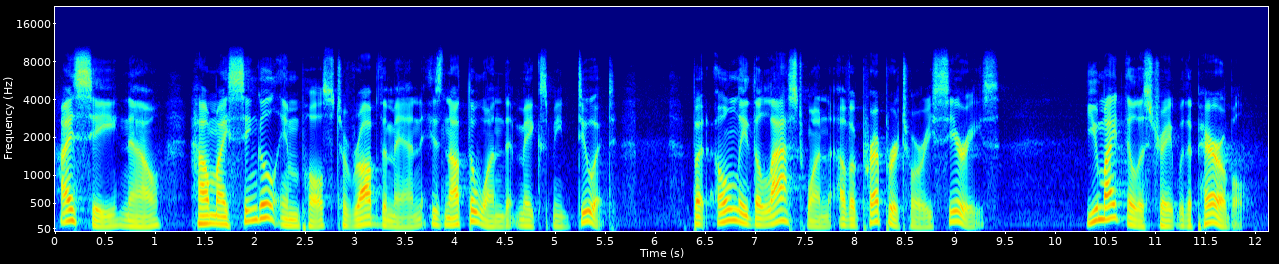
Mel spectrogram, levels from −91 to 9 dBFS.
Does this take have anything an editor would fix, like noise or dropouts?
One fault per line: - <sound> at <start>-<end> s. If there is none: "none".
none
